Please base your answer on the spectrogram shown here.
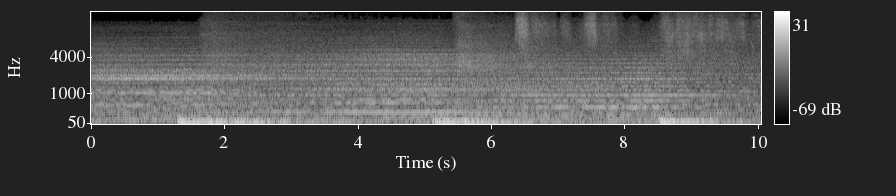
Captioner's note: mysterious, echoing whispers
